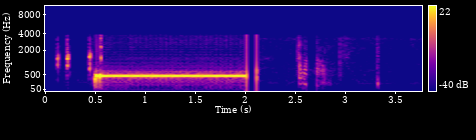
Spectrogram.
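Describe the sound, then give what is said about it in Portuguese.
A steady telephone line tone during a call transfer holds for about a second and a half, then cuts off into a couple of clicks, followed by faint, brief voices. “transferir aqui, só aguarde em linha”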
